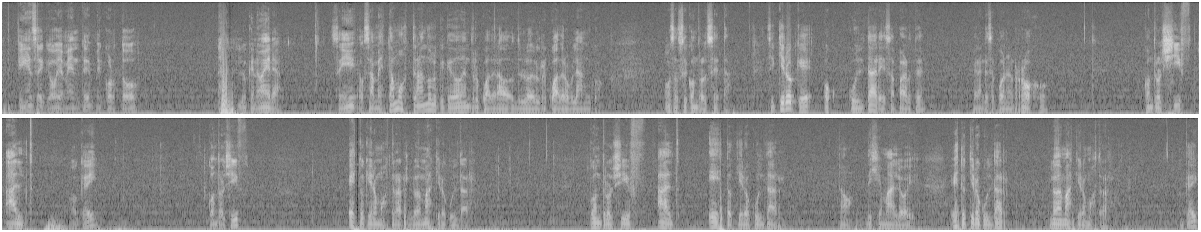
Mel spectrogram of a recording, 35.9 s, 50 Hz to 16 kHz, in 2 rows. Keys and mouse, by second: 0.8-3.1 drag, 13.3-20.5 ctrl+alt+shift+drag, 21.9 ctrl+shift+click, 25.4 ctrl+shift+z, 28.2-35.9 ctrl+alt+shift+drag.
